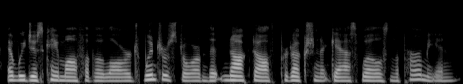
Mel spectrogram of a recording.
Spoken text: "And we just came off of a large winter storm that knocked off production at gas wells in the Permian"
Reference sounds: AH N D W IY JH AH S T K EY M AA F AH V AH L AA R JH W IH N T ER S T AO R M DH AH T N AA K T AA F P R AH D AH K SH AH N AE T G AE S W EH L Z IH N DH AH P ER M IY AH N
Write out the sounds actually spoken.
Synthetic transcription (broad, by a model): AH N W IY JH AH S K EY M AA F AH V AH L AA R JH W IH N T ER S T AO R M DH AH T N AA K T AA F P R AH D AH K SH AH N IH T G AE S W EH L Z N DH AH P ER M IY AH N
